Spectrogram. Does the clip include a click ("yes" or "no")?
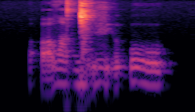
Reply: yes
